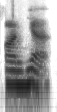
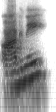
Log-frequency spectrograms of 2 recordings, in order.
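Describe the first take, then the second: First: The name is said without any g sound. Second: The name is said with a hard g sound. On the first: The speaker calls it right. "it's pronounced Anya" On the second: The speaker calls it wrong. "It's not pronounced Agni"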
